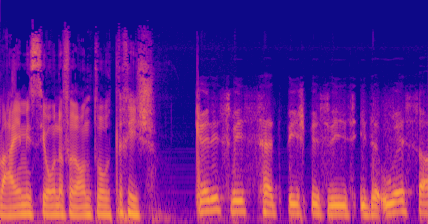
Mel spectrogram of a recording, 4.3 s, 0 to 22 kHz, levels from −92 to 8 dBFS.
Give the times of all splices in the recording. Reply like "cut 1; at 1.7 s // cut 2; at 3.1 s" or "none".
none

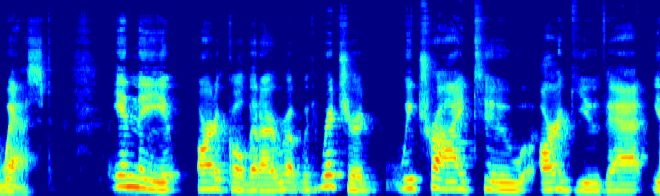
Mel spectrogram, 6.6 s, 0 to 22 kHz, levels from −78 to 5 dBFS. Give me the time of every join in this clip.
cut 1; at 1.9 s // cut 2; at 3.9 s

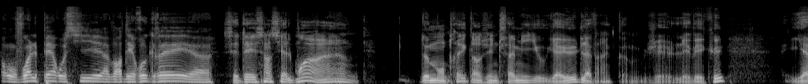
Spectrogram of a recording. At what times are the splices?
cut 1; at 3.0 s // cut 2; at 4.7 s // cut 3; at 5.9 s

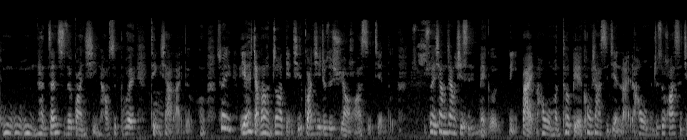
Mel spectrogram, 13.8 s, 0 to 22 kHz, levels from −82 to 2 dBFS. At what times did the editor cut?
cut 1; at 10.0 s

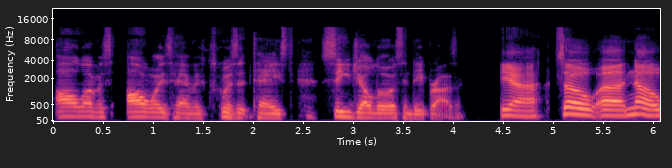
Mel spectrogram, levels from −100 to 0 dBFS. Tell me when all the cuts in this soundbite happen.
cut 1; at 5.0 s

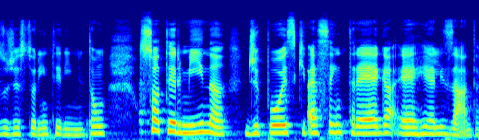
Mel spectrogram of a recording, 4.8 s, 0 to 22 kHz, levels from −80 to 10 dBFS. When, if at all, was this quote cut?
cut 1; at 1.4 s // cut 2; at 3.1 s

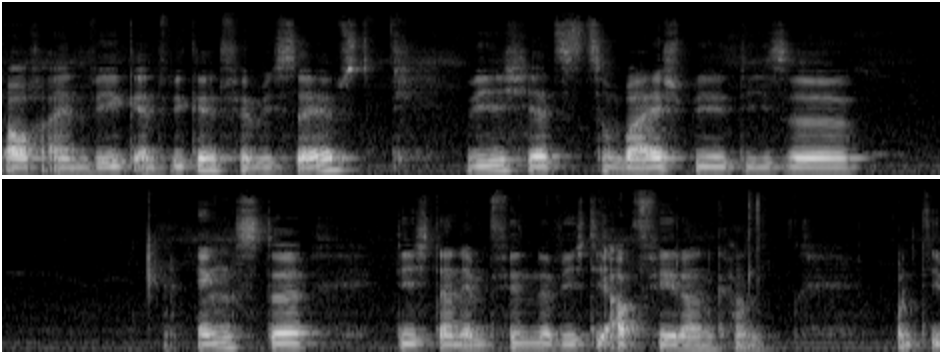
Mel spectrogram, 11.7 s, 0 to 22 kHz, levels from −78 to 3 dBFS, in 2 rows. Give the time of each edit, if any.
none

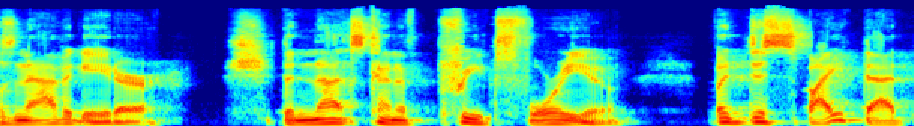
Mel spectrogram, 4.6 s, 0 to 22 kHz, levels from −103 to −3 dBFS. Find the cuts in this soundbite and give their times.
cut 1; at 2.4 s

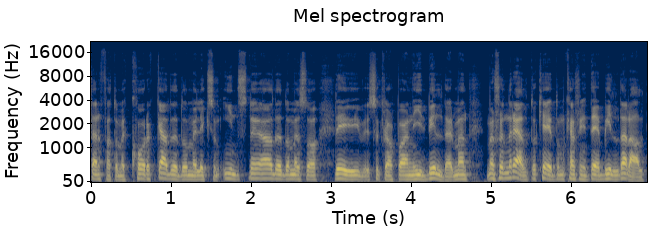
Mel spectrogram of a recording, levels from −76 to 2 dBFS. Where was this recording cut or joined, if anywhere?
cut 1; at 3.0 s

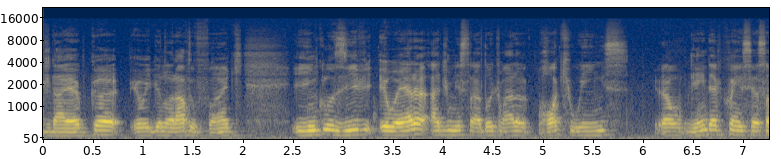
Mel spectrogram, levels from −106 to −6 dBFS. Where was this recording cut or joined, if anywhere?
cut 1; at 1.4 s // cut 2; at 4.5 s

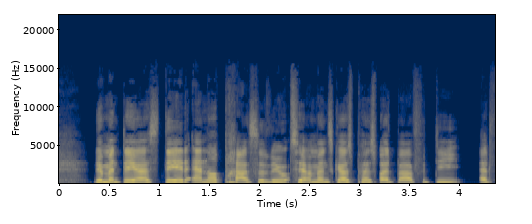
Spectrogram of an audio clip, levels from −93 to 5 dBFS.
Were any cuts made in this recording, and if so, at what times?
cut 1; at 2.3 s // cut 2; at 3.2 s

